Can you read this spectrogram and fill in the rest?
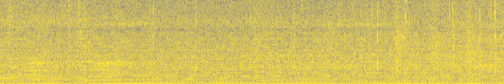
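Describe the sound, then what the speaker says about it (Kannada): Heavy rain falls at night in a village, a steady dense hiss of drops on surfaces, loud and continuous with no talk. "ಮಳೆ ಜಾಸ್ತಿ ಆಯಿತು"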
